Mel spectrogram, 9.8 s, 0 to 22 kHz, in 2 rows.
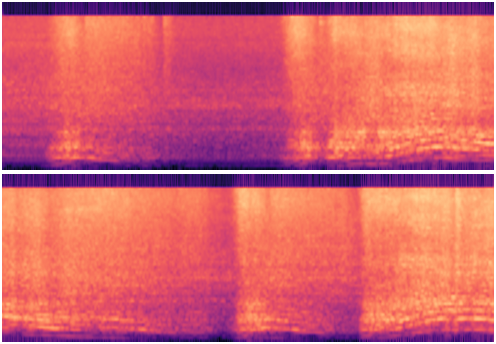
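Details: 2000 Honda Civic revved on its stock exhaust, before an eBay 4-inch rolled-tip exhaust install; three clean blips, pitch climbing and falling smoothly back to a quiet idle; normal stock exhaust.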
